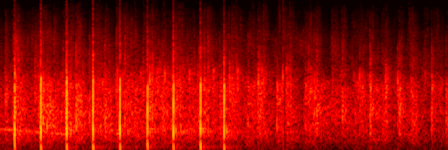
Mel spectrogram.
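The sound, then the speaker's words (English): An audience applauds the leaders who put on an event for children and teens, with a few sharp, evenly spaced claps standing out at first before blending into a steady patter of many hands clapping that slowly thins out. “So let's give them a hand clap.”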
